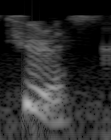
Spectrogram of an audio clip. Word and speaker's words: Culross: But I think probably Cooris and Blackness are probably my favourite places. – I would love to go to, if we could make it to Cooris. – It's spelled C-U-L-R-O-S-S, Cooris.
